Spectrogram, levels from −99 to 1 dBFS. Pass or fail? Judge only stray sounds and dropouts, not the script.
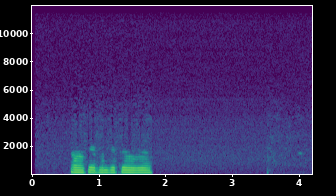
pass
